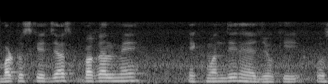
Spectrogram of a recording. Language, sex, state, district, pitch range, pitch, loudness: Hindi, male, Chhattisgarh, Raipur, 135-160 Hz, 150 Hz, -21 LUFS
